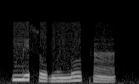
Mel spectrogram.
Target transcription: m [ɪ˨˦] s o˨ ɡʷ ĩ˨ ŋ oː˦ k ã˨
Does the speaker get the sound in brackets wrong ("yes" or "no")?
yes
